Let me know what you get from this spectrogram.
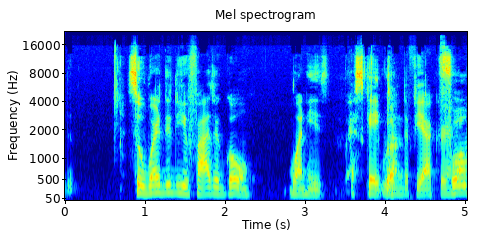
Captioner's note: non-english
